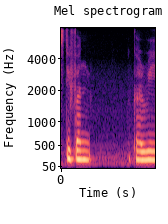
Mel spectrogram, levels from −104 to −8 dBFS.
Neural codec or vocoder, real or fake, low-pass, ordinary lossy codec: none; real; none; none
